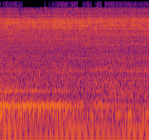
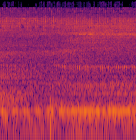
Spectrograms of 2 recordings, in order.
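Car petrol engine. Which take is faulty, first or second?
first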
